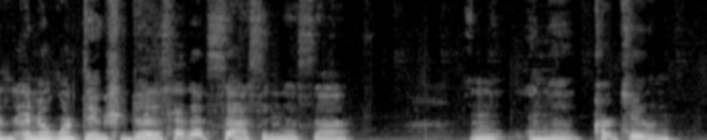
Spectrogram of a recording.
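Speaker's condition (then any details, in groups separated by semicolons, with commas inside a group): Mobius syndrome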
